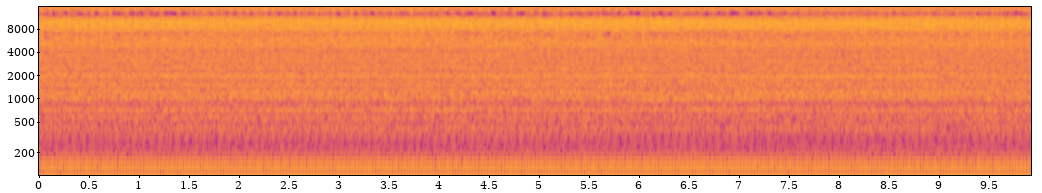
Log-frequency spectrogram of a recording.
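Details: 1983 Hurst/Olds 15th Anniversary 307 V8, revived after sitting parked since about 2002, warmed up: a deep, smooth, even idle burble with no ticks, knocks or misses; runs pretty good.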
